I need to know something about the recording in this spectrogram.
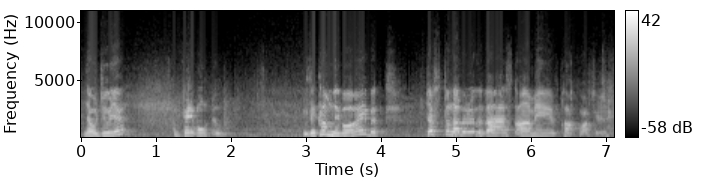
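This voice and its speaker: A sharp-tongued, rebellious young woman, bright and forceful in tone, teasing everyone around her. The sound is an early talkie film soundtrack, muffled and lo-fi with a faint hiss underneath. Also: fairly high pitch, very animated. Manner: teasing, quick ironic delivery. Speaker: film actress. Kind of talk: 1930 romantic comedy acting.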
